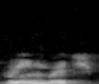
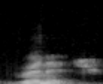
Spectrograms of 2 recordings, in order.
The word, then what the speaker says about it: Greenwich: name of the place it's spelled as if it were pronounced green witch but it's called Grenich yes AB so it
